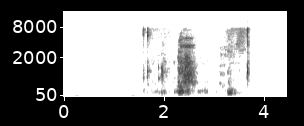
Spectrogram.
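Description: Silence, then from about a second and a half in a few sharp clicks and short bursts of rustling noise, the loudest near the middle, ending with a click.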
